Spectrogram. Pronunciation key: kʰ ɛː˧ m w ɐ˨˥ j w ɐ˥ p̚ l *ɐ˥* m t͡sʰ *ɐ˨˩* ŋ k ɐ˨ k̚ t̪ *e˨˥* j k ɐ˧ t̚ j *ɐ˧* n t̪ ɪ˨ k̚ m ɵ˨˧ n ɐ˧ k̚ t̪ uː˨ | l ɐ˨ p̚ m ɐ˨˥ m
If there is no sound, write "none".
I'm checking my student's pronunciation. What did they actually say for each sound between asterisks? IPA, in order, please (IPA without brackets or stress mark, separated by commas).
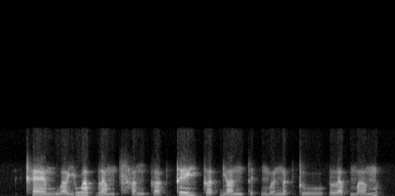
ɐ˧, ɐ˨˩, e˥, ɐ˧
